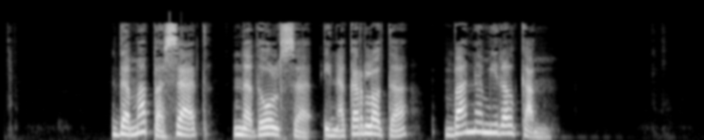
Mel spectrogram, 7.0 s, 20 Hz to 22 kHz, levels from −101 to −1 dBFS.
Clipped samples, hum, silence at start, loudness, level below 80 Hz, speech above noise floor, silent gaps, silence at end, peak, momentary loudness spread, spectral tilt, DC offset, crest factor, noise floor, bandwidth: under 0.1%; none; 1.1 s; -14 LUFS; -54 dBFS; 74 dB; none; 1.55 s; 0 dBFS; 12 LU; -4 dB/octave; under 0.1%; 16 dB; -88 dBFS; 11.5 kHz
